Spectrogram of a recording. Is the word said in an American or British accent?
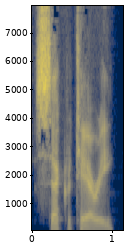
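American. It is said in an American accent. "American English"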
